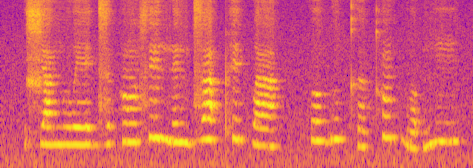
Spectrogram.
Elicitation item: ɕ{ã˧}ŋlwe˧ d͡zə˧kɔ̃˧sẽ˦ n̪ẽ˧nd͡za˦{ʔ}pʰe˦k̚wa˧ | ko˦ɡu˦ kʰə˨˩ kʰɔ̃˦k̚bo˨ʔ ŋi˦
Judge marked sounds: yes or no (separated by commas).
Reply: no, yes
